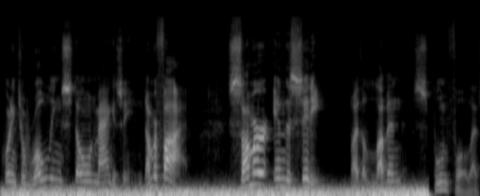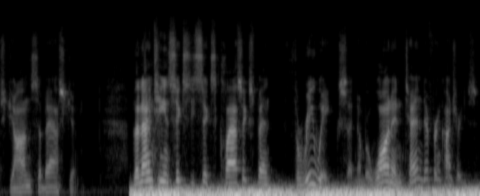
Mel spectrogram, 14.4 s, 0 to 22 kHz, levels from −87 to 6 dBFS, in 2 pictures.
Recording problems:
low rumble; noticeable; until 6.5 s and from 9 s on; 10 dB below the speech

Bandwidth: 15 kHz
